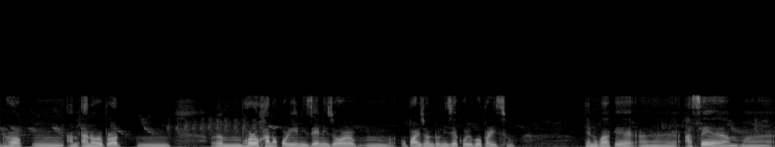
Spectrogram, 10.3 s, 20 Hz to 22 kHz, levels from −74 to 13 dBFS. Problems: none marked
